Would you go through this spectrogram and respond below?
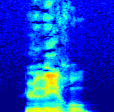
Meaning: hero
- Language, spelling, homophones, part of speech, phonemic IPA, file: French, héros, Héraud / Hérault / héraut, noun, /e.ʁo/, Fr-héros.ogg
